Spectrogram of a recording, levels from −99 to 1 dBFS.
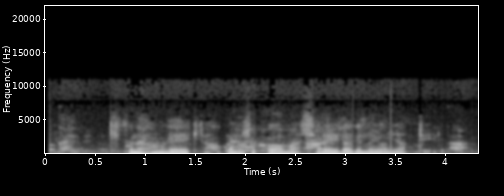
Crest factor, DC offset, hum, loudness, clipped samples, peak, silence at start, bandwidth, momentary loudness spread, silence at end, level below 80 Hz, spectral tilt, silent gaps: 16 dB; under 0.1%; none; -24 LUFS; under 0.1%; -8 dBFS; 0.05 s; 11 kHz; 17 LU; 0.1 s; -38 dBFS; -8.5 dB/octave; none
